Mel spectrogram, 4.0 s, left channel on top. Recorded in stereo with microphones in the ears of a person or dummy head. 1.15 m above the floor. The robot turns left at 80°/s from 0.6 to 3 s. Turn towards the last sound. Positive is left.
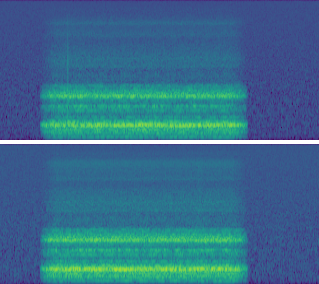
No sound to turn to.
